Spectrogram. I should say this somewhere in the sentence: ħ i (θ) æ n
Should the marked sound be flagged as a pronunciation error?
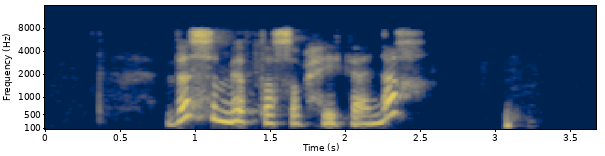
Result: no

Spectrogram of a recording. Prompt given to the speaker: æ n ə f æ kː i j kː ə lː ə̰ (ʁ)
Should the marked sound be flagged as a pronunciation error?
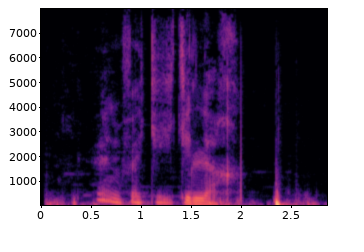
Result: yes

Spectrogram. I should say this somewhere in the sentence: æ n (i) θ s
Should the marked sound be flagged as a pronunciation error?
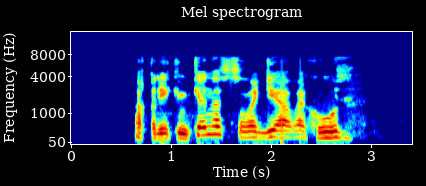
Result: yes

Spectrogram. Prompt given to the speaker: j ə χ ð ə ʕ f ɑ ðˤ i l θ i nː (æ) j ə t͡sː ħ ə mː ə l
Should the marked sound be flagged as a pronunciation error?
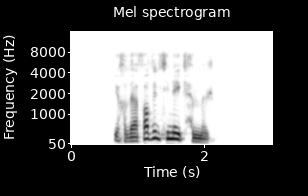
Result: no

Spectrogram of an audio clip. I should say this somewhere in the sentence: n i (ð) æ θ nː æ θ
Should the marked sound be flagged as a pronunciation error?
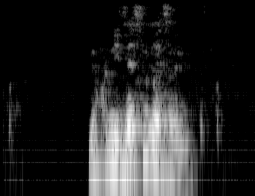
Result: no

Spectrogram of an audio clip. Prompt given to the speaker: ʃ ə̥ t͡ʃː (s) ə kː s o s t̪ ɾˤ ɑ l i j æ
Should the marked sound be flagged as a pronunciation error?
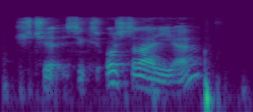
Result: no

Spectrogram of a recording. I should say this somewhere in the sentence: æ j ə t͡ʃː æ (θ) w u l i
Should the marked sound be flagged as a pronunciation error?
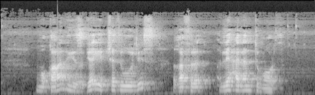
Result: no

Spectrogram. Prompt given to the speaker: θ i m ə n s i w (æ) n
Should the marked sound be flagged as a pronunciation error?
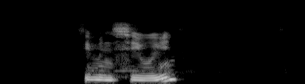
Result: yes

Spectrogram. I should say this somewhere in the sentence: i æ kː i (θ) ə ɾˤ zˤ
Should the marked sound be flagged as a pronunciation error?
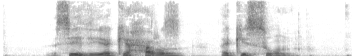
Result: yes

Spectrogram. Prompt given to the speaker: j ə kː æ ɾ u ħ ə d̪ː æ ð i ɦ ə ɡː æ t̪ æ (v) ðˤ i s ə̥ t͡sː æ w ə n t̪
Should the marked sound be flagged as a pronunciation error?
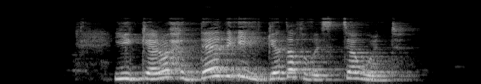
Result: yes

